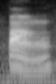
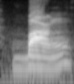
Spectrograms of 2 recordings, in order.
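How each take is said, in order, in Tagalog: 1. Nagsisimula ang salita sa tunog P na walang boses. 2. Nagsisimula ang salita sa tunog B na may boses. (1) "sa per syllable po, that is really pang" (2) "nami-mispronounce siya rin mga aspirants, that is uh, bang"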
